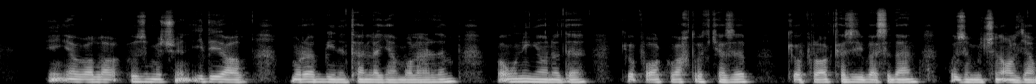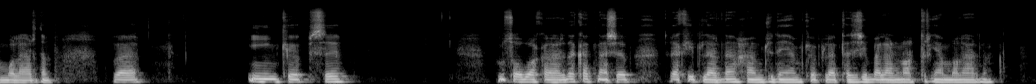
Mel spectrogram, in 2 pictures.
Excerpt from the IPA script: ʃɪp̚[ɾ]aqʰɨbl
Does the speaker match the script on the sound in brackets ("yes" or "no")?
yes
